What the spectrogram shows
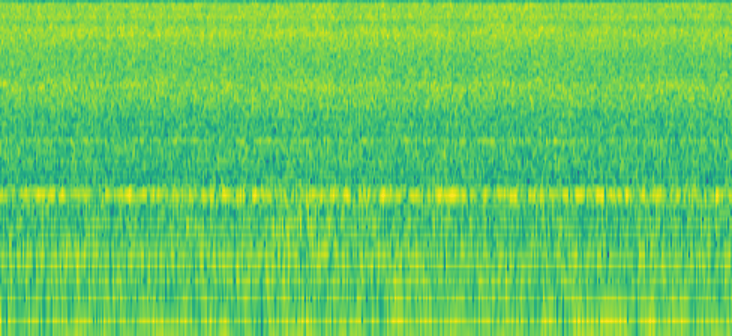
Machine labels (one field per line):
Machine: fan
